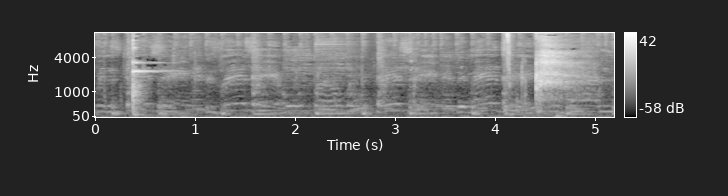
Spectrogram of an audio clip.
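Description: A bright glass clink rings out near the start as glasses are clinked in a toast, followed later by another sharp clatter and a brief noisy burst, all over a busy background of music and murmuring.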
